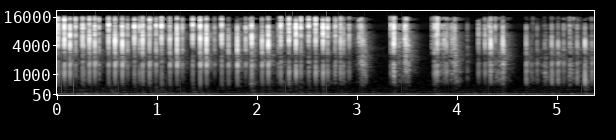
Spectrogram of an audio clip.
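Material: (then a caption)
Plastic. A small plastic donut compact is tapped quickly with long nails on its lid, its side and its white base. The result is a rapid run of sharp, bright clicks that stop almost instantly, with almost no low end and a few brief scratchy bursts and pauses partway through.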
